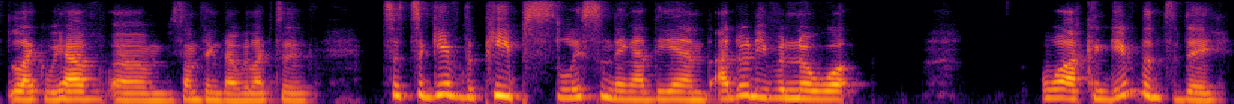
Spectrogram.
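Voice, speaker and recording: A woman's voice: fairly low pitch, darkish tone. Giggly young woman co-hosting a chat. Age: 20s. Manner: laughs often, halting restarts. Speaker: podcast co-host. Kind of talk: casual chat.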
